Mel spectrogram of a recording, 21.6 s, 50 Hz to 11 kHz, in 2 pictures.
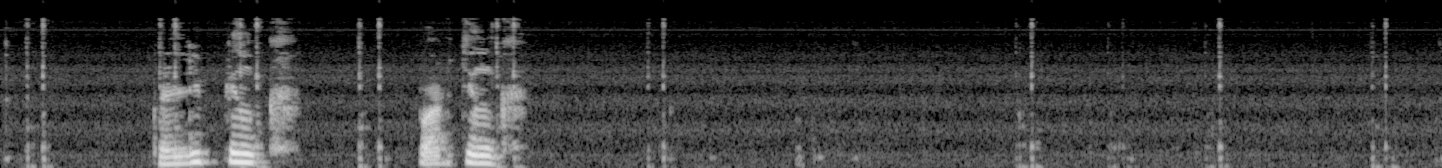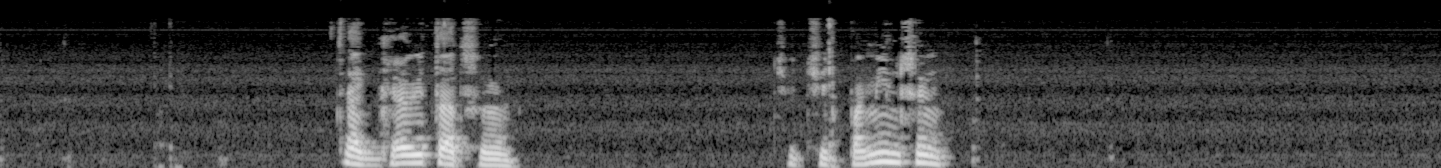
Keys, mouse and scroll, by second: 0.1 click, 1.8 click, 2.5 click, 3.7 click, 4.7 click, 7.7 click, 8.2 click, 9.0 click, 10.3 click, 11.9 click, 14.9-18.0 drag.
